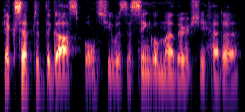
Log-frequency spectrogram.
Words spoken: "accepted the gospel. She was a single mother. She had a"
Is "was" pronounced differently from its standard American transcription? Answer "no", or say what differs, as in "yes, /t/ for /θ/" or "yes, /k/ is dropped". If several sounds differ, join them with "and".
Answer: no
